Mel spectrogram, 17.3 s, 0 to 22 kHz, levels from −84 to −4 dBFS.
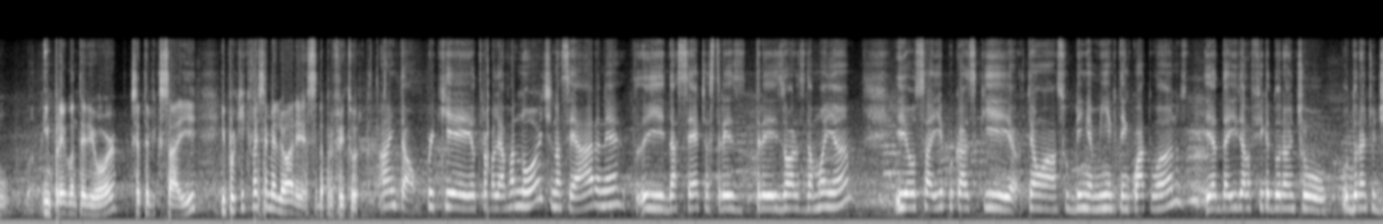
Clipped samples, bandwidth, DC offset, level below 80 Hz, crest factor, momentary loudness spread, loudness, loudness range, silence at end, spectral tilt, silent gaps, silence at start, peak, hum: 0.1%; 12 kHz; 1%; -54 dBFS; 14 dB; 6 LU; -15 LUFS; 2 LU; 0 s; -2.5 dB/octave; none; 0 s; 0 dBFS; none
